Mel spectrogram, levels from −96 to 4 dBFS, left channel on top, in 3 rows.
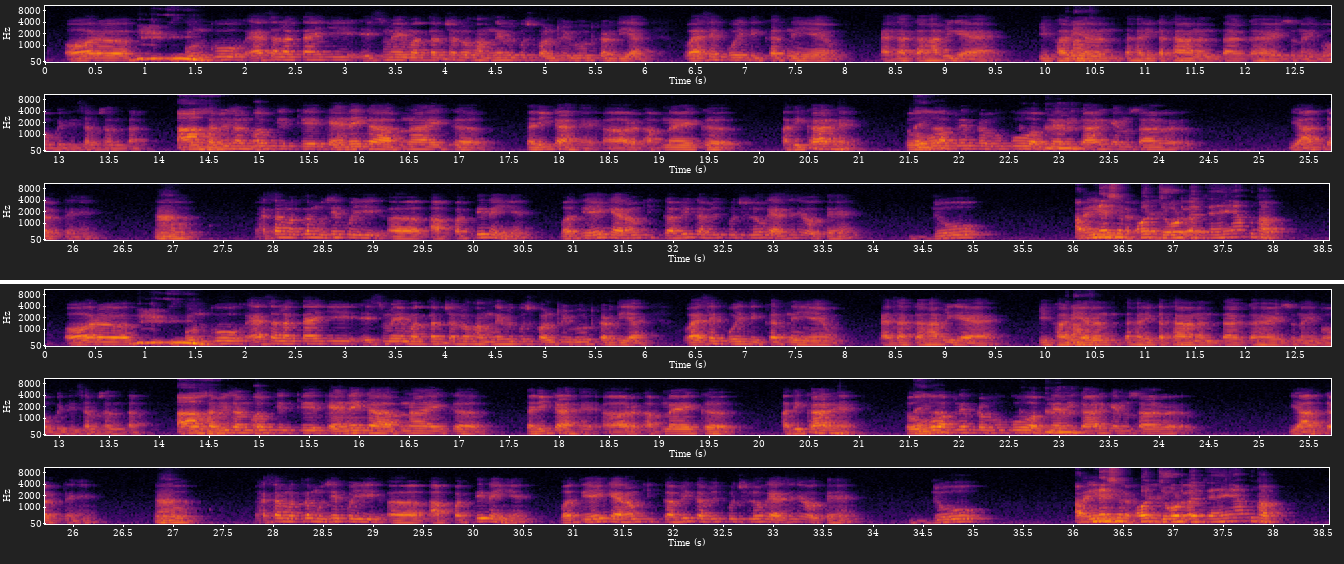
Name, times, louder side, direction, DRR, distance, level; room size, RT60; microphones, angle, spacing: voice 1, 0.2-0.9 1.4-6.0 6.4-7.9 8.3-9.5 9.9-13.8 14.3-17.2 17.7-19.7 20.2-20.9 21.5-24.3 25.3-26.2 26.8-27.1 27.8-30.5 30.9-33.8 34.4-35.0 36.1-37.3 37.8-38.0, right 1 dB, 35° right, 0 dB, 3.4 m, -32 dB
voice 2, 0.9-1.6 10.3-10.5 14.2-14.6 14.9-15.0 21.5-21.9 22.9-23.2 26.8-27.1 36.0-38.0, right 2 dB, 15° right, 2 dB, 1.9 m, -28 dB
10.0 x 6.1 x 4.5 m, 0.41 s
head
